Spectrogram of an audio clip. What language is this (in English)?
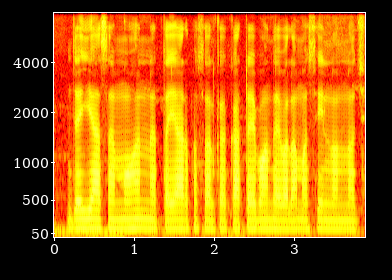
Maithili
